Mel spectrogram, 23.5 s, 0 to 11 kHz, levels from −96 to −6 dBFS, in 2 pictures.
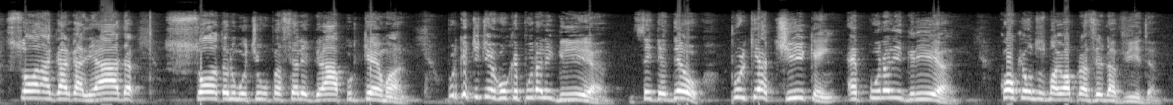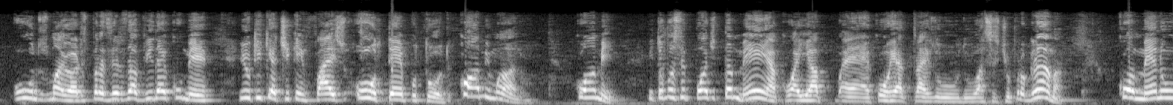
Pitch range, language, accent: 180-225 Hz, Portuguese, Brazilian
